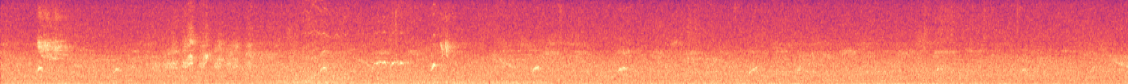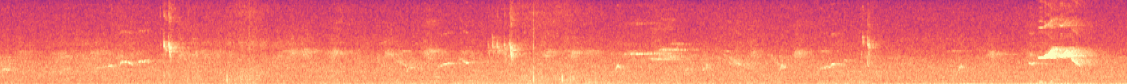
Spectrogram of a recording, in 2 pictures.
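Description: Scattered short bird chirps and calls, some rising in pitch, over a steady outdoor hiss, with a louder burst of calls near the end.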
